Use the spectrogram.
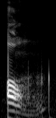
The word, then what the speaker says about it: Om: This primal revelation of Nada Brahma is the word Om, written and pronounced as a conjunction sandhi of three equally self-dependent sounds of A, U and Here we observe that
